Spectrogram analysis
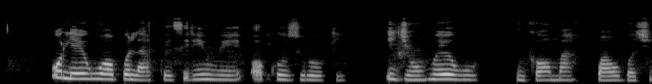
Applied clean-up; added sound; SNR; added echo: none; none; none; none.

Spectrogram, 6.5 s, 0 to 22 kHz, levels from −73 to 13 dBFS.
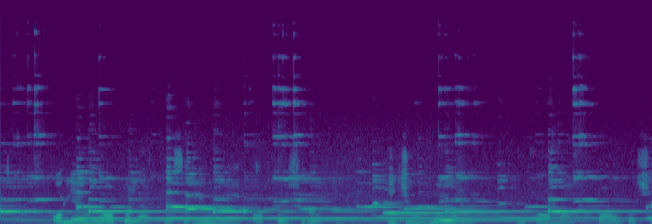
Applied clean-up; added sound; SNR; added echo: none; Wind chime; -4 dB; none.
